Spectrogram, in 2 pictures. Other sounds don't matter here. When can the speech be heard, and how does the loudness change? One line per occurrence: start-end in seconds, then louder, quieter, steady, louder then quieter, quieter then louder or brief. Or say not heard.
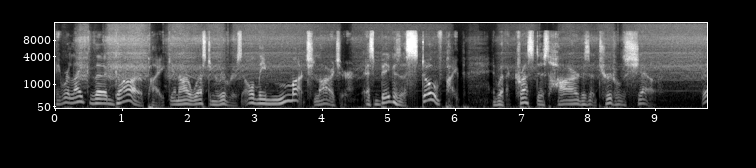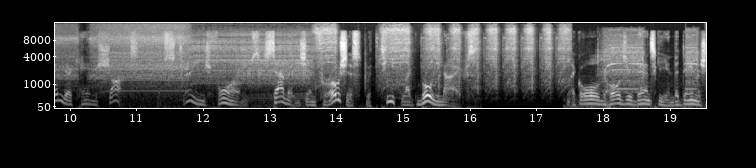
0.0-16.1 quieter then louder
17.4-19.4 brief.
